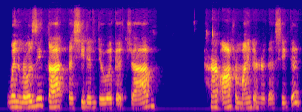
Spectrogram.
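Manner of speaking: ordinary delivery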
